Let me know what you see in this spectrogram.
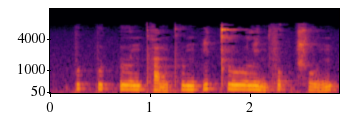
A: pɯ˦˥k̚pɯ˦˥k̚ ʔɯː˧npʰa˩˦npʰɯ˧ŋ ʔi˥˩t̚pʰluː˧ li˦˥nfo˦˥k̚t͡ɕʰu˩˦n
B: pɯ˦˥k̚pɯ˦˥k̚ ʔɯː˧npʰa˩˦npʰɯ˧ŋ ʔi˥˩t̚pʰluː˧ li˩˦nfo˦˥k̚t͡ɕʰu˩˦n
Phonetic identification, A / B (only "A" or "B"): B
